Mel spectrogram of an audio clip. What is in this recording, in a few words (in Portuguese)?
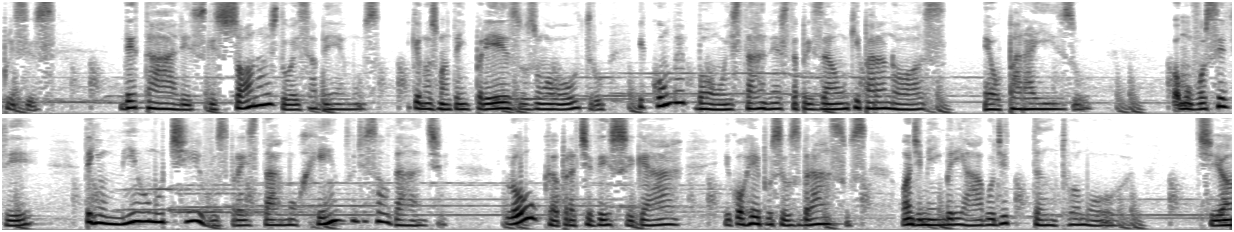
dia dos namorados distante, voz feminina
